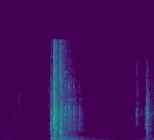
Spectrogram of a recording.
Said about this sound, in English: The door quality of the cabin.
